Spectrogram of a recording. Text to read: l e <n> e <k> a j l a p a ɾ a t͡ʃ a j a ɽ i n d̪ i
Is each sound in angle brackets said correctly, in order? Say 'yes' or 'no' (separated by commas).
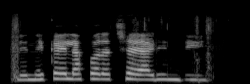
yes, yes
